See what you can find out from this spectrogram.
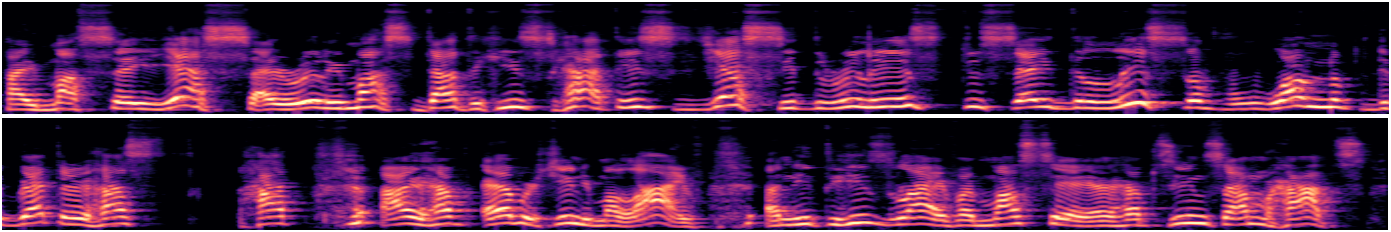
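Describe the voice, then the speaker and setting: A man voicing an excitable, cheerful storybook chatterbox who rambles fussily and keeps interrupting himself. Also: high-pitched, unhurried, pitched above the performer's own voice. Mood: pleased, gushing. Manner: breathless rambling, self-interrupting, fussy.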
